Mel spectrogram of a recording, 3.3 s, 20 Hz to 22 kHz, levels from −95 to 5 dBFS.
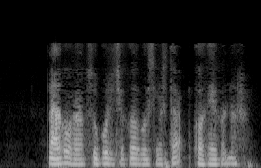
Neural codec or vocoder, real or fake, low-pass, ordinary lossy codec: codec, 44.1 kHz, 2.6 kbps, DAC; fake; 19.8 kHz; AAC, 24 kbps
